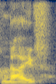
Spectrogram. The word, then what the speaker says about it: knife: The problem was there were two consonants together and to make it easy they made the first letter silent as if it was not there. Easy to pronounce knife.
